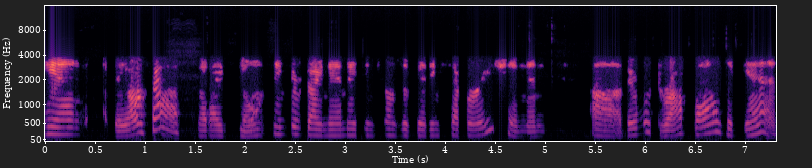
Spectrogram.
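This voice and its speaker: Pitch varies in an ordinary way as the speaker delivers words at a moderate pace. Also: woman, fairly low pitch for a woman. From US Midwest, Cincinnati, Ohio. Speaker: sports journalist, beat writer. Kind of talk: casual interview. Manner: halting, frequent repeated words and fillers.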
